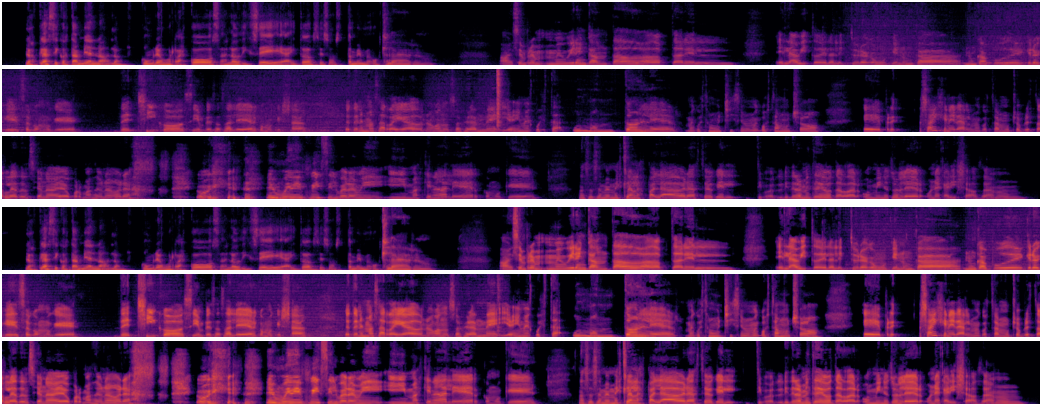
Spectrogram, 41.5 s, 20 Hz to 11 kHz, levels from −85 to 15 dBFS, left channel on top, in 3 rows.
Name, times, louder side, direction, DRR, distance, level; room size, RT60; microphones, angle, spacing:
voice 1, 0.3-5.1 30.9-31.0, left 2 dB, 10° left, 0.4 m, -31 dB
voice 2, 5.1-5.8 6.1-14.9 15.3-25.8 26.1-37.5 37.8-41.3, right 9 dB, 90° right, 0.6 m, -30 dB
sound 1, 10.8-20.6, right 2 dB, 15° right, 0.9 m, -49 dB
Fire, 20.3-22.3, left 12 dB, 70° left, 0.6 m, -44 dB
8.4 x 6.0 x 6.4 m
head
